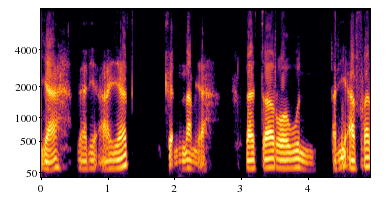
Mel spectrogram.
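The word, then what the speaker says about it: لترون: Latarawun. Tadi Afkar bacanya latarawun. Harusnya bukan rawun ya. Wu. Pakai waw. Latarawun. Wu ya. Bukan wawun. Wu. Tapi latarawun. Bukan wawun ya.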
